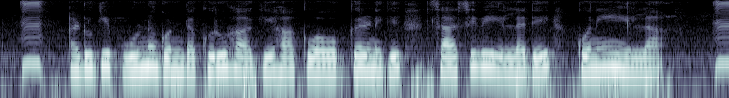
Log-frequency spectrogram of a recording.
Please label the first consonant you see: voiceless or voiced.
voiced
